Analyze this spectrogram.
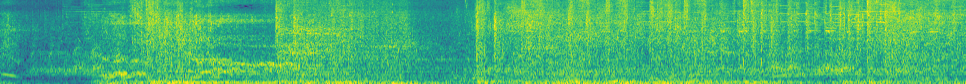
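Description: Loud blasts and crackling magic effects clash in a fight.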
